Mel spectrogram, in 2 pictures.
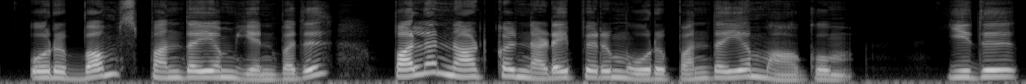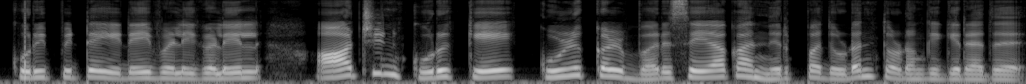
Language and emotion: Tamil, neutral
